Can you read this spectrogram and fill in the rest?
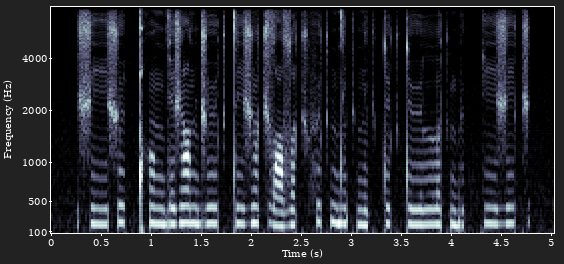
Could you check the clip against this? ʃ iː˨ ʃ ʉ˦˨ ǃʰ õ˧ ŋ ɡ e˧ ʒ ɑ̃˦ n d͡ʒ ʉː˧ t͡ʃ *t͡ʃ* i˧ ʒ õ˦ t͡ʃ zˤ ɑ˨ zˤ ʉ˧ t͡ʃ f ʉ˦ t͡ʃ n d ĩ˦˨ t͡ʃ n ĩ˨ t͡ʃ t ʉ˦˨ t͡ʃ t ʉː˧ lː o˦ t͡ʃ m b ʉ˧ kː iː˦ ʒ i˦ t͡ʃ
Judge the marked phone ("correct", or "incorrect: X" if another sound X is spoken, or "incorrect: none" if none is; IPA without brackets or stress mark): incorrect: t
